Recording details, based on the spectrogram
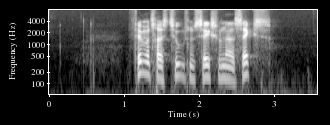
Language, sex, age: Danish, male, 22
